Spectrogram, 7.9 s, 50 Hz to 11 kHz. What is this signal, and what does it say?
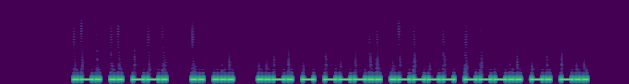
Morse code, heard as a keyed tone, about 26 wpm, 700 Hz. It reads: RIG IS FT818ND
